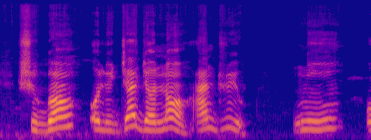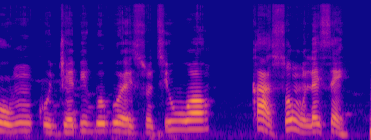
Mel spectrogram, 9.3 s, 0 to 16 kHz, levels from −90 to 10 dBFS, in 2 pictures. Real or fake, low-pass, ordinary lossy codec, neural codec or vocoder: fake; 14.4 kHz; none; vocoder, 44.1 kHz, 128 mel bands, Pupu-Vocoder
